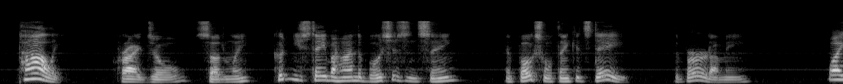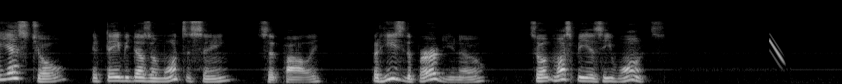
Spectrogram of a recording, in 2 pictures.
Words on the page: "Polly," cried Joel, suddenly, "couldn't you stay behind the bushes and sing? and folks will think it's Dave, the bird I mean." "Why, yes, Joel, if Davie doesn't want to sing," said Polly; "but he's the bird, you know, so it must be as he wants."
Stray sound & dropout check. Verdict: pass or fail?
fail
